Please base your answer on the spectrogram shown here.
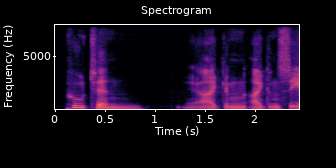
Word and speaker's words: Putin: it says Ryan says I'm pudding hmm no it's pronounced Putin I can I can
